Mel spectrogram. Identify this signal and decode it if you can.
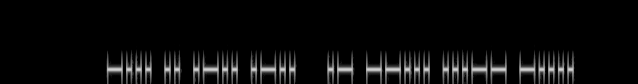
Morse code, heard as a keyed tone, about 25 wpm, 700 Hz. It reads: BILL A736
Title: CWT Exchange 25wpm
